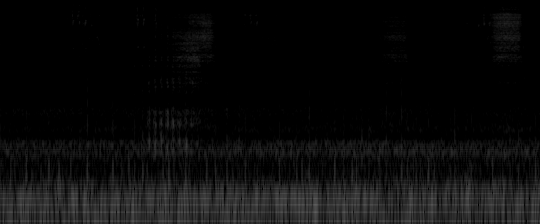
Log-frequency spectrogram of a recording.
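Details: Young barn owl chicks in a nest box in Israel calling at feeding time: short scratchy twitter bursts alternating with drawn-out rasping hisses, about five in eight seconds, low electrical hum beneath.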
